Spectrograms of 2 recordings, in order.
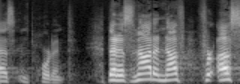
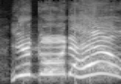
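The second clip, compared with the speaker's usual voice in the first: shrill bullhorn yell, way up high; street preacher yell; 14 semitones higher, 12 dB louder, slower than usual. Retold or imitated. Pastor mocking a street preacher yelling at everybody. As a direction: bellow it like a street preacher damning passersby.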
